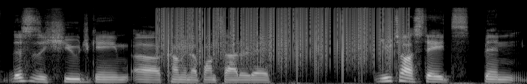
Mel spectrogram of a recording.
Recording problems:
crackling; loud; from 1.5 to 4 s; 2 dB below the speech

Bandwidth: 14.5 kHz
